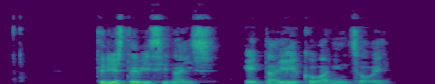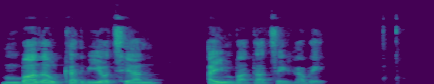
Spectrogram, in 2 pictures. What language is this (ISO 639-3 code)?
eus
